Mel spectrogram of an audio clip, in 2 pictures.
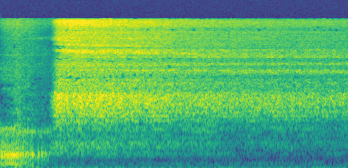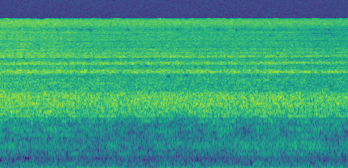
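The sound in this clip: Breathing during a voice-training warm-up: a brief, loud burst of breath, then a long, steady, airy exhale that hisses on alone and slowly fades.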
